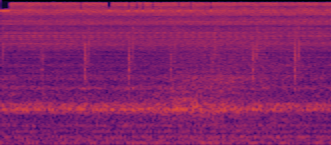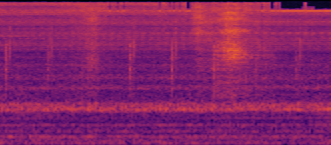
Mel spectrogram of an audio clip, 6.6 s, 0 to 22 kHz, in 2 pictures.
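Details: Chinese diesel heater with E-08 code after the glow plug was changed: steady burner roar with a soft fuel-pump tick about twice a second, even and unbroken; heater running normally.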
